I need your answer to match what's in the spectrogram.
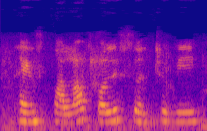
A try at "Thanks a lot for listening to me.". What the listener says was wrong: Đừng có thank, thanks. Thanks for listening to me. Thanks, đừng có thank ha.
